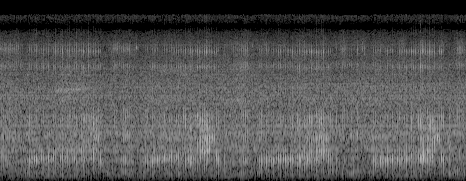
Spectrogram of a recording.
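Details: Female Blue Point Tonkinese cat purring indoors, a squeaky high-pitched trilling purr made when excited or rousing her owner in the morning; soft, steady pulsed purr rising and falling in swells about every two seconds.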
